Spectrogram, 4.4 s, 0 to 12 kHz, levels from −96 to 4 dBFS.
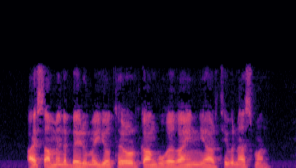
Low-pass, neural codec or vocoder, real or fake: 7.2 kHz; none; real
